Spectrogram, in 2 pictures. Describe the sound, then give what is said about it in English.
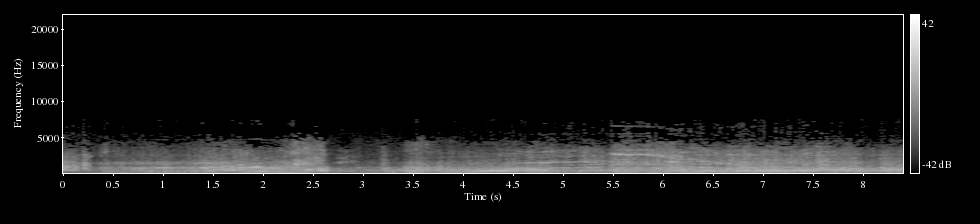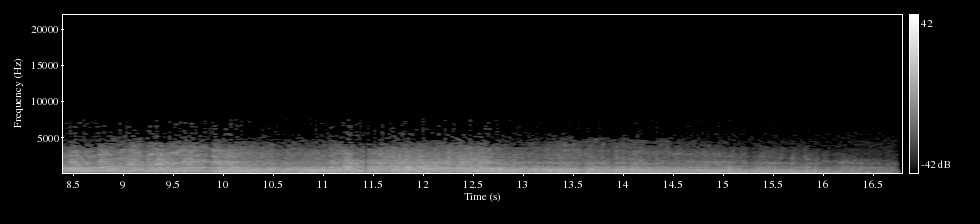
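A car engine roars, revving and accelerating through several rising pitch sweeps as the car pulls away from a driveway, staying loud throughout and easing off slightly at the end. “He's going toward a car on the driveway.”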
